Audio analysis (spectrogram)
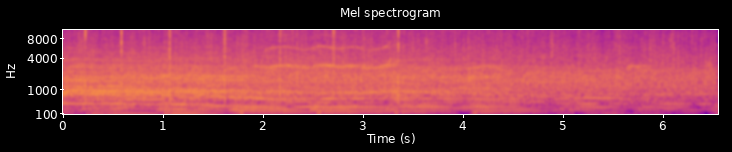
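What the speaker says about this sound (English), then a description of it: "Let's give a round of applause for all of our graduates today." A crowd at a university graduation ceremony claps steadily for the graduates, sustained applause with a few whoops that slowly fades toward the end.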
